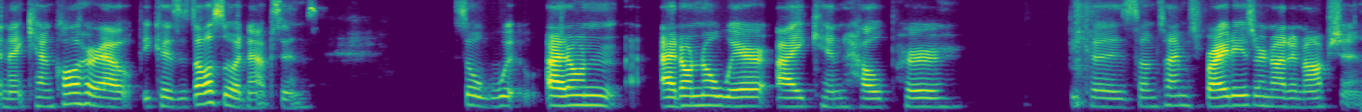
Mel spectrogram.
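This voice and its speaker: This woman talks at a medium pitch in a monotone, flat intonation. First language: Spanish. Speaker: parent speaking at a school community meeting. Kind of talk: public comment at a community roundtable. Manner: halting, with false starts.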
